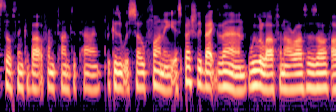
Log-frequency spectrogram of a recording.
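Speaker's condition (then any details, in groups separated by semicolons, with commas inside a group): No condition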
